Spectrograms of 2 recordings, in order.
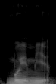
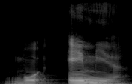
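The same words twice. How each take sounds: First: Boemia with stress on MI, lower; low repeat of late-stressed Boemia; wrong stress. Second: Boêmia split as bo, pause, Ê-mia; deliberate bo-Ê-mia; correct stress. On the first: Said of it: "Mas tá errado". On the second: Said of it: "O certo é". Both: Shown as a demonstration.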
